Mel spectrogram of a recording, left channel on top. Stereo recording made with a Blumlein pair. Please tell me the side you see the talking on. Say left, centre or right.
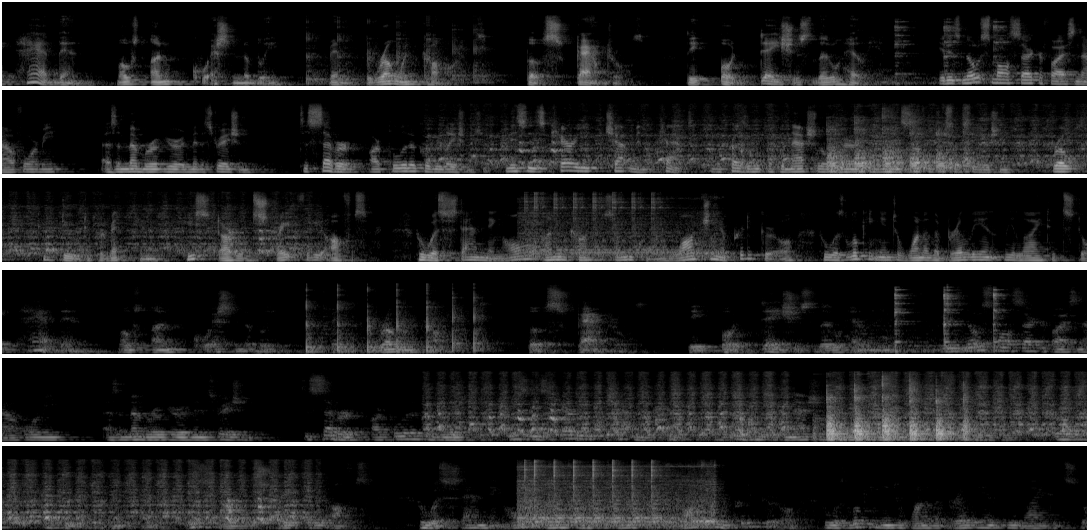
left.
